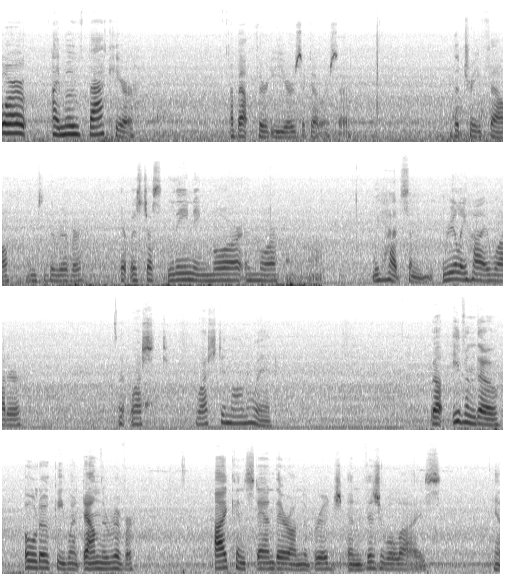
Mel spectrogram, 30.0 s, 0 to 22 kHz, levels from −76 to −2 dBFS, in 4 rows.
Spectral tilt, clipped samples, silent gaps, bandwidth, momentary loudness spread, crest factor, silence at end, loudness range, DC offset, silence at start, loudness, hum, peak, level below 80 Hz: -5.5 dB/octave; under 0.1%; none; 16 kHz; 19 LU; 22 dB; 0 s; 7 LU; under 0.1%; 0 s; -24 LUFS; none; -2 dBFS; -38 dBFS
